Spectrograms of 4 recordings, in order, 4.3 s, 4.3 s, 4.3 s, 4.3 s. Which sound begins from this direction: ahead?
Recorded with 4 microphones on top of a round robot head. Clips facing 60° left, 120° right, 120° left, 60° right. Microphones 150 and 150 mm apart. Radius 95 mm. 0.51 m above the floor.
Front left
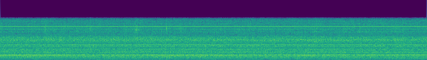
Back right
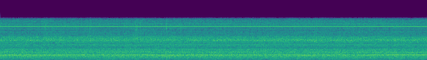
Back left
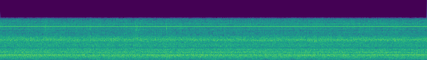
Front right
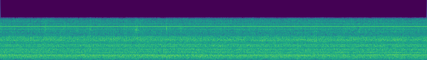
An engine running, at 0.0 s.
